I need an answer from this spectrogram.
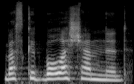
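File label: "баскетболасянныд", Komi, female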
